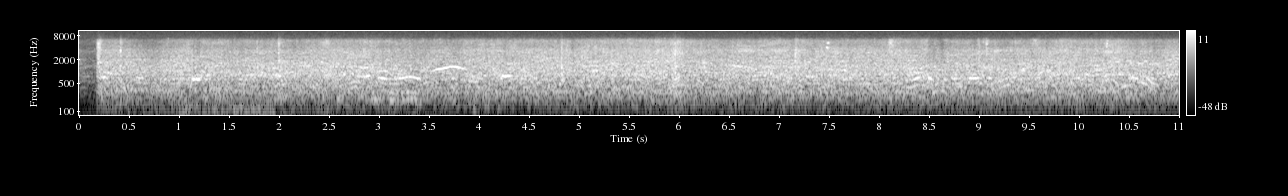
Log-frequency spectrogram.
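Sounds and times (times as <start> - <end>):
crowd cheering: 0.0 - 7.4.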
